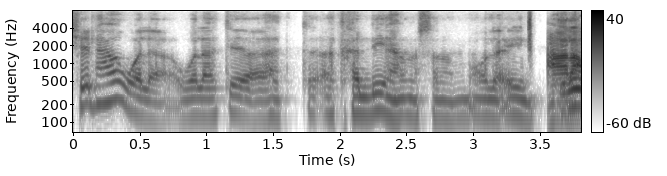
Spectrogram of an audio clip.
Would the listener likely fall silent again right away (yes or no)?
no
